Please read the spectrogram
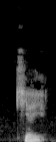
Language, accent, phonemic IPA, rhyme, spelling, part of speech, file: English, Southern England, /kjeɪ/, -eɪ, kye, noun, LL-Q1860 (eng)-kye.wav
- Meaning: A Korean fundraising meeting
